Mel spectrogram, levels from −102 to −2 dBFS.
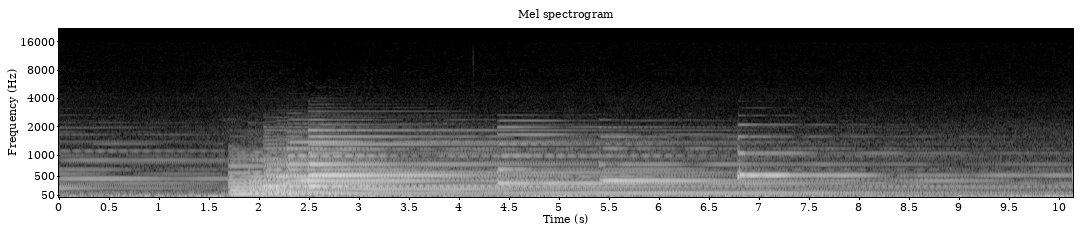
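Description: Music clip with nothing technically wrong to report.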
